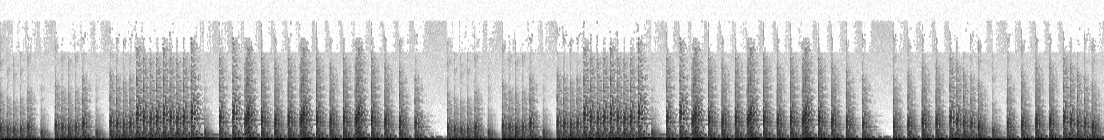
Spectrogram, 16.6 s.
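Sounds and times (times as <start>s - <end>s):
taiko drum: 0.0s - 6.6s, 7.2s - 16.4s.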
